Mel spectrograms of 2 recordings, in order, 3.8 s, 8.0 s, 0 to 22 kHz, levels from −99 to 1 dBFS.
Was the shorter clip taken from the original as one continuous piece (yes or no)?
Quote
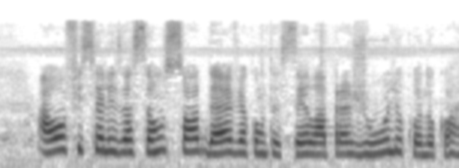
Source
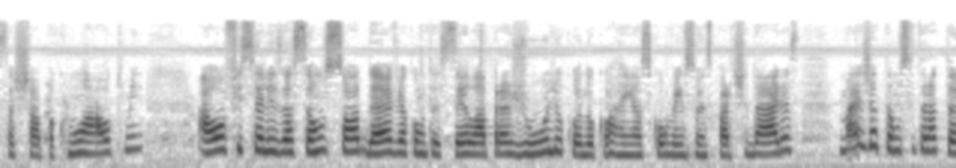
yes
